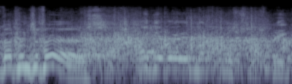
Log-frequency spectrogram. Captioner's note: some Applause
